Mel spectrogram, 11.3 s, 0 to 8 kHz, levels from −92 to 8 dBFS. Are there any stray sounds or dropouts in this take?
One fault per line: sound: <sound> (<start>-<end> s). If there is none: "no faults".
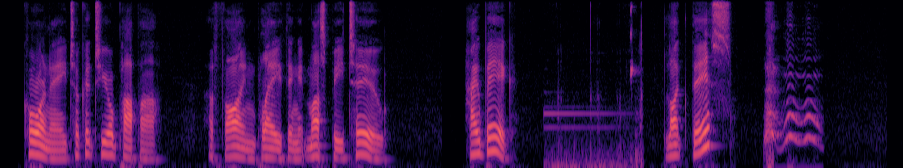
sound: squeak (6.8-8.1 s)
sound: bark (9.5-10.3 s)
